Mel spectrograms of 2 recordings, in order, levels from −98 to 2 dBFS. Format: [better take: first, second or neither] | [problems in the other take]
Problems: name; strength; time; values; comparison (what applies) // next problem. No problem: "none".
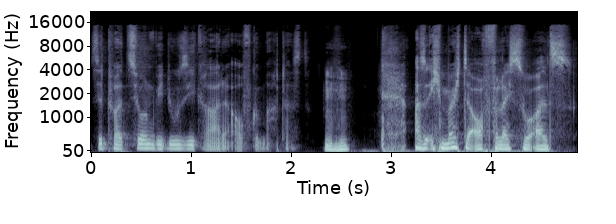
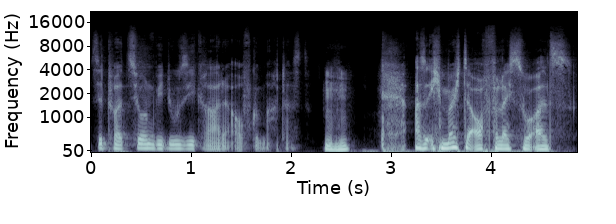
first | muffled; slightly; fading above 3 kHz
